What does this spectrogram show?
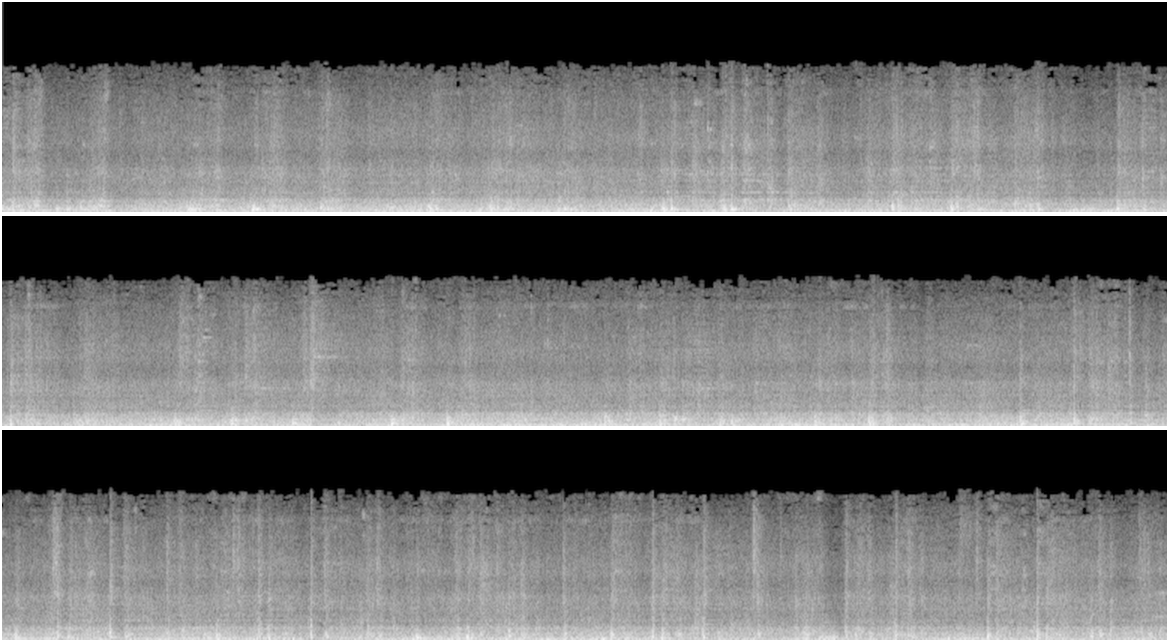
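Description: Running noise of a moving train, heard from a coach window: the wheels clatter over rail joints in irregular clicks and knocks over a steady rumble.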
